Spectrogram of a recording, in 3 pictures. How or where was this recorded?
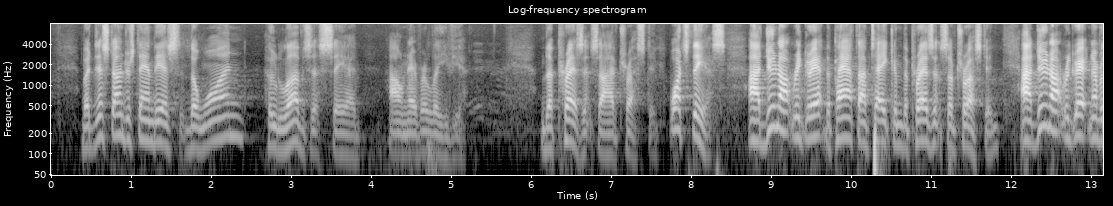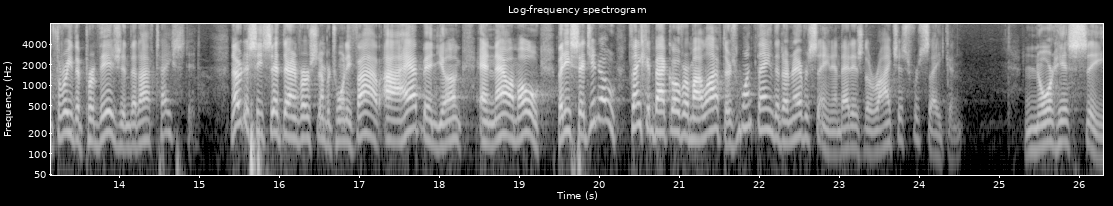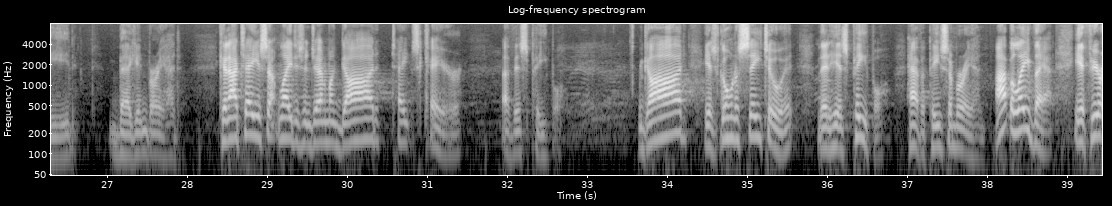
large echoing room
